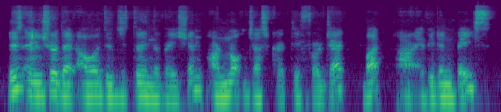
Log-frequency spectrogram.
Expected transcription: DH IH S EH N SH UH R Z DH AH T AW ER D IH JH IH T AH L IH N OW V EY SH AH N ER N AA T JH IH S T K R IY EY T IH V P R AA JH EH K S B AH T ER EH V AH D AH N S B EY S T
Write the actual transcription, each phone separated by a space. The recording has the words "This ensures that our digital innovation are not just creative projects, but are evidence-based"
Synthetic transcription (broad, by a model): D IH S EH N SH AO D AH T AW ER D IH JH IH T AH L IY N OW V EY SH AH N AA N AA T JH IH S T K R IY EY T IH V P R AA JH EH K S B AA T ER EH V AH D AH N B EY S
